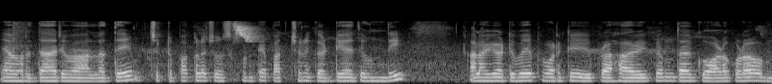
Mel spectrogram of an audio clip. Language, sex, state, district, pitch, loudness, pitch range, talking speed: Telugu, female, Andhra Pradesh, Krishna, 165 Hz, -17 LUFS, 160-170 Hz, 150 wpm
